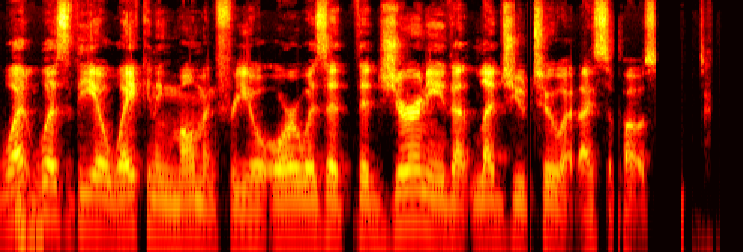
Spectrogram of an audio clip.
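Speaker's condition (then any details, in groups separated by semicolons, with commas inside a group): No condition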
